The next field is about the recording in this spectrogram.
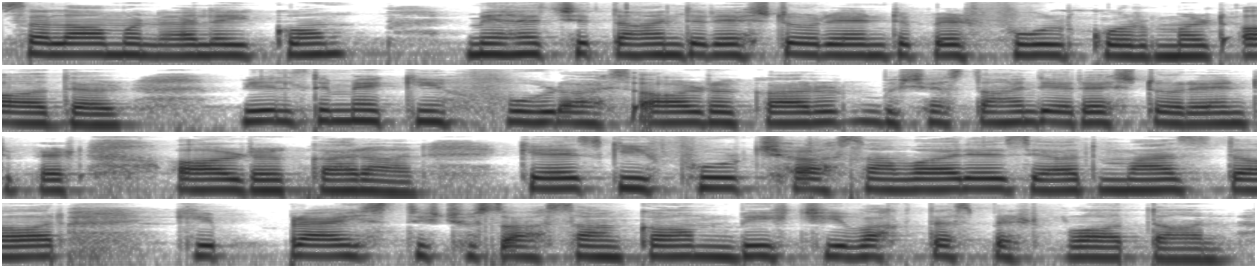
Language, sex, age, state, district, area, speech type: Kashmiri, female, 18-30, Jammu and Kashmir, Baramulla, rural, spontaneous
